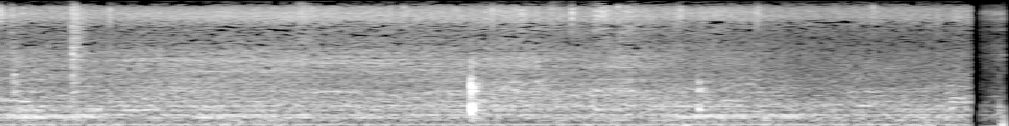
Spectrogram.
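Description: Soft, steady sizzle of ghee-cooked pulao rice in a non-stick pan over a gas flame, with a few faint clicks, the clearest about three seconds in. The sound cuts off abruptly near the end.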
